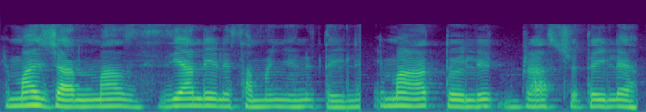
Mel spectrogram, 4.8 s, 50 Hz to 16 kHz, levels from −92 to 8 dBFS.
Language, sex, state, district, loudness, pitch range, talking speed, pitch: Wancho, female, Arunachal Pradesh, Longding, -16 LUFS, 175-190 Hz, 160 wpm, 180 Hz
